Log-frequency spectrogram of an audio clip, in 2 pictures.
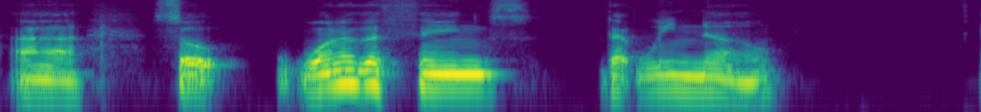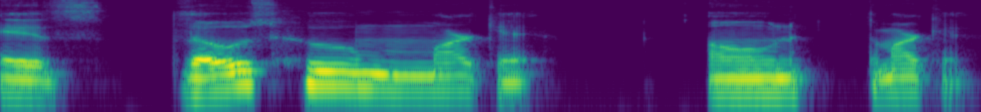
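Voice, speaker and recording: A middle-aged man with a cold giving an energetic webinar sales presentation as a company founder, often repeating words as he restarts. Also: lowish voice, extremely slow, pauses often, clean tone. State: has a cold, sniffling.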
